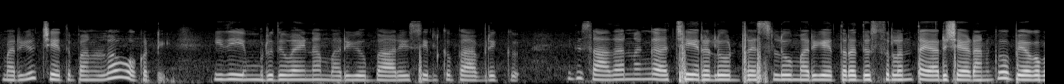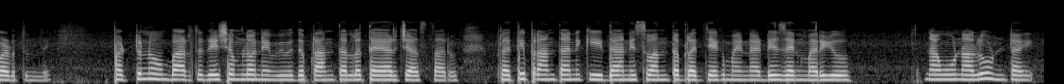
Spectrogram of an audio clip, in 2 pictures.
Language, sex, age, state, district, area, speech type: Telugu, female, 45-60, Andhra Pradesh, Konaseema, rural, spontaneous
